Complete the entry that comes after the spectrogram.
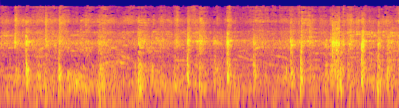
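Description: Wheels of a moving passenger train clattering over rail joints and points, heard from inside the coach at an open barred window: irregular knocks about twice a second over a steady rumble, with some faint wheel squeal.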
